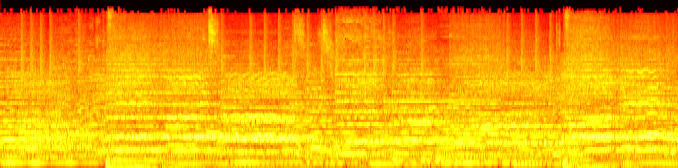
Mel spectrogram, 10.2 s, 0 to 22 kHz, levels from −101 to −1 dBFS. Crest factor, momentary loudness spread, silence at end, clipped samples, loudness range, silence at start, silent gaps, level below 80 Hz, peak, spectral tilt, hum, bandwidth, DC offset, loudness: 14 dB; 4 LU; 0 s; under 0.1%; 1 LU; 0 s; none; -36 dBFS; -2 dBFS; -2.5 dB/octave; none; 18 kHz; under 0.1%; -15 LUFS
